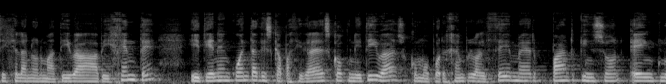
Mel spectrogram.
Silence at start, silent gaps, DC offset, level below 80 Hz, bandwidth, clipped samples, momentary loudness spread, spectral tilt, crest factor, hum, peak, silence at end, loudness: 0 s; none; under 0.1%; -50 dBFS; 12 kHz; under 0.1%; 4 LU; -6 dB/octave; 16 dB; none; -6 dBFS; 0 s; -23 LUFS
